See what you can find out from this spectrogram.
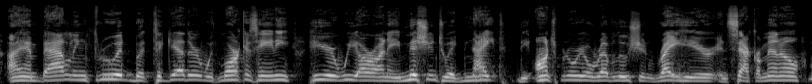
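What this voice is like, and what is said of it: Hoarse, nearly lost voice. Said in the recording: “as you can tell, I have lost my voice. ... I can't even get the words out of my mouth.”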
